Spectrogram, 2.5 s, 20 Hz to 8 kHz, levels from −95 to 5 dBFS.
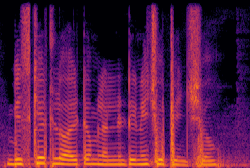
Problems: background sounds at intervals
